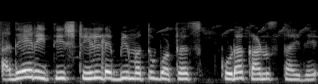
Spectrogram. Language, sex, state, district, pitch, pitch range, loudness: Kannada, male, Karnataka, Bidar, 270 Hz, 250-285 Hz, -13 LUFS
